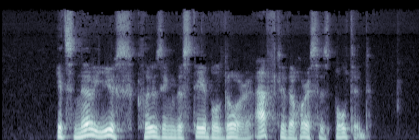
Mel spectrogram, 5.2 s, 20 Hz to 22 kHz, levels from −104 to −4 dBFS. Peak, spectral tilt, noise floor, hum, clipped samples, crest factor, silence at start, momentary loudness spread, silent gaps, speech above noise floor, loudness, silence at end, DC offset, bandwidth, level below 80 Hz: -4 dBFS; -7 dB/octave; -70 dBFS; none; under 0.1%; 18 dB; 0.7 s; 10 LU; none; 50 dB; -21 LUFS; 0.65 s; under 0.1%; 16.5 kHz; -52 dBFS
